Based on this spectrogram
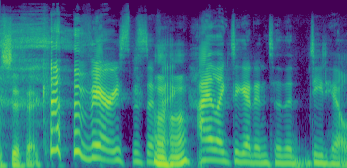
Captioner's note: laughs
